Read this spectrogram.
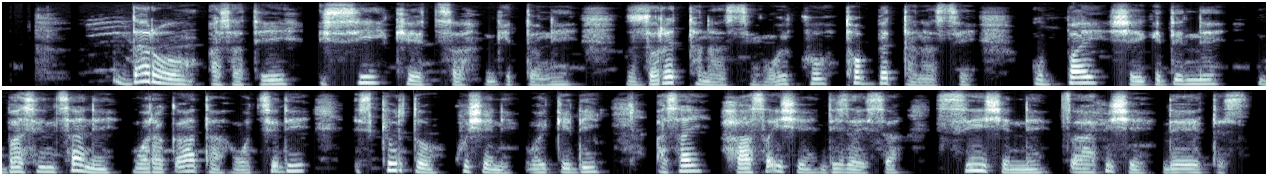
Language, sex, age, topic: Gamo, male, 18-24, government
